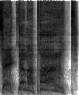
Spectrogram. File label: Attack Prime Grineer Male; Tau; Battle Barks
